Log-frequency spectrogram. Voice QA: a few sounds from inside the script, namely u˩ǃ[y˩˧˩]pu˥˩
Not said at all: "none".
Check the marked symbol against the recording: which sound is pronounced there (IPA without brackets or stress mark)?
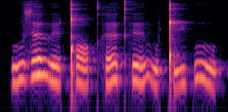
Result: y˩˧˩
